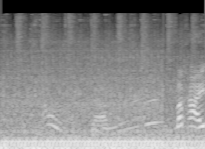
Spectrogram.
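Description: A vehicle engine running steadily at idle, a constant low rumble, with faint voices of people talking.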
